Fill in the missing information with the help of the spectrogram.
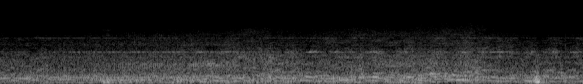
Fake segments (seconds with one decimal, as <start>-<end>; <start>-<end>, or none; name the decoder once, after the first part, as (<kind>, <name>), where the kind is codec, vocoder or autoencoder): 0.0-0.5 (codec, SNAC); 2.0-5.8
